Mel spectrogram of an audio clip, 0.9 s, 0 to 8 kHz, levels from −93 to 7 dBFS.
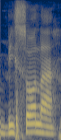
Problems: constant background noise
